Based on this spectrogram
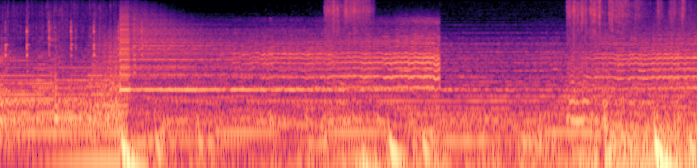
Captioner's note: foreboding music; mosquito buzzing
